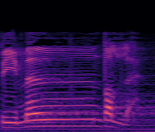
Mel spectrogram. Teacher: النون ساكنة جاء بعد حرف الضاد يخفى معه غنة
